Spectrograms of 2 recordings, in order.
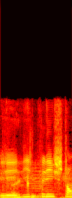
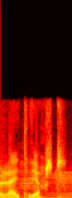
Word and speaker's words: Leitlicht: C'est Litlicht en français, mais exactement, c'est Leitlicht, si on veut prononcer avec l'accent.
